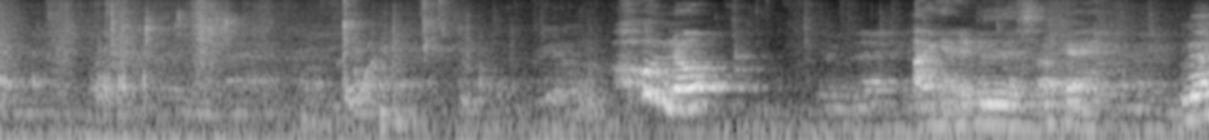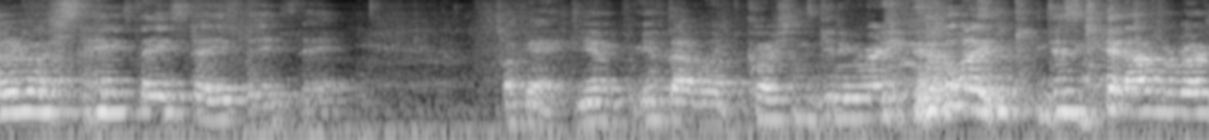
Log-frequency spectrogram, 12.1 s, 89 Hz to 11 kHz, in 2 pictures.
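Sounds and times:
water sloshing in bathtub: 0:00.0 - 0:04.0.

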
